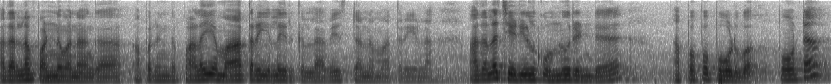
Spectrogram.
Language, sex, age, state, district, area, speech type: Tamil, female, 45-60, Tamil Nadu, Coimbatore, rural, spontaneous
